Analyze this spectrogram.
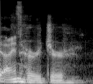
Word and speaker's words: Einherjer: Einherjer. Einherjer. All right. I say Einherjer.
